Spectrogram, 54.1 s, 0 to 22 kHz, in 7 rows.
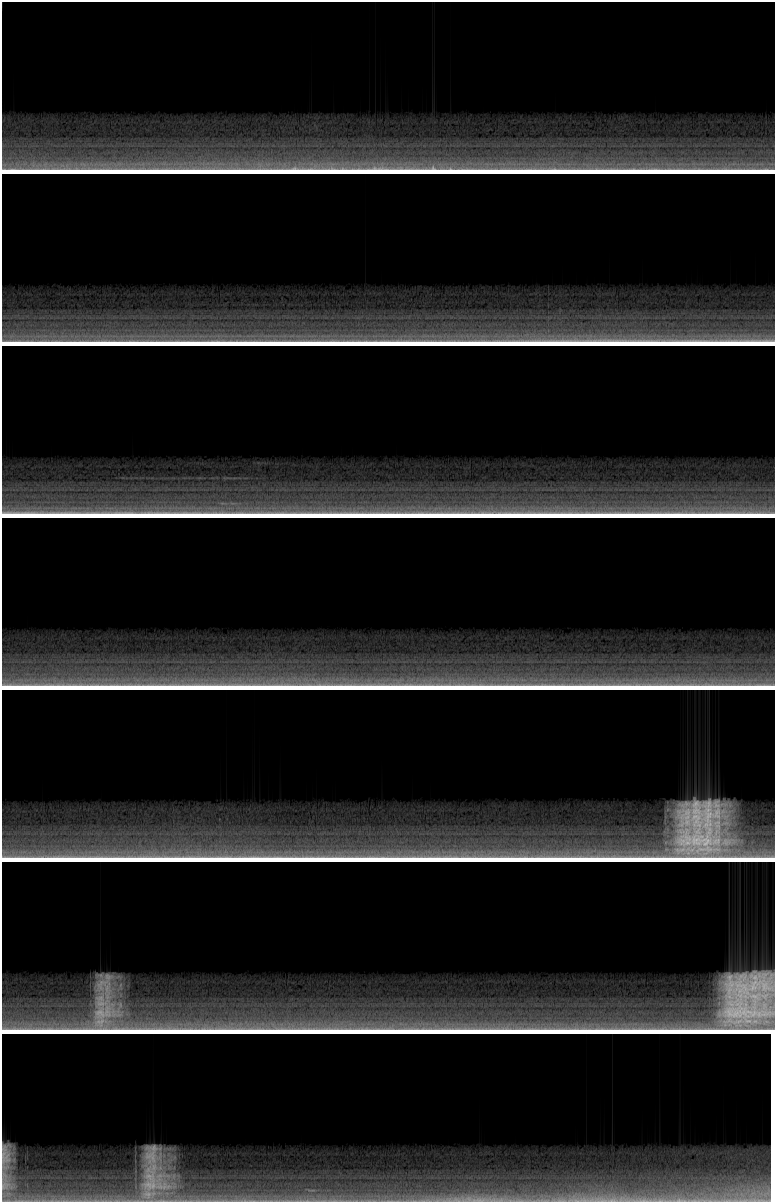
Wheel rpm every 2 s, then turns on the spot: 0, 0, 0, 0, 0, 0, 0, 0, 0, 0, 0, 0, 0, 0, 0, 0, 0, 0, 10, 10, 0, 0, 10, 20, 0, 0, 0.
none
